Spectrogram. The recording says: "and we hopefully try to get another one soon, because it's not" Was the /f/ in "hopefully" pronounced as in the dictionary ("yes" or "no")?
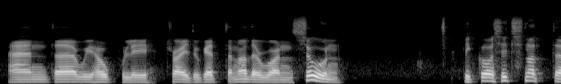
yes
